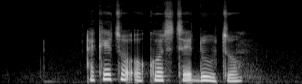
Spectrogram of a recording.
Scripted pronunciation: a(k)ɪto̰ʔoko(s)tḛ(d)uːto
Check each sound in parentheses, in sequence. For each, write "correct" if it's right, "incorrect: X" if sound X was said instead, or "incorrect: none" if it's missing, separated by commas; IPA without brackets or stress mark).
correct, incorrect: t, correct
